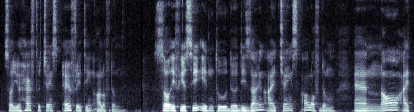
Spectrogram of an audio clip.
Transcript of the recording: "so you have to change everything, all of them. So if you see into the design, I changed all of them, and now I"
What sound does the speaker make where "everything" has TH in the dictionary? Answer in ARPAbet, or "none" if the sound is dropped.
T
